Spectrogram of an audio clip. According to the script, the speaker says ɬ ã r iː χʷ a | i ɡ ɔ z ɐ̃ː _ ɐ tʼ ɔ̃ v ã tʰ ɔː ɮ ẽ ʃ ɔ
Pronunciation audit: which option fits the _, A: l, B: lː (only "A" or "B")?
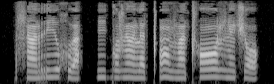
A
